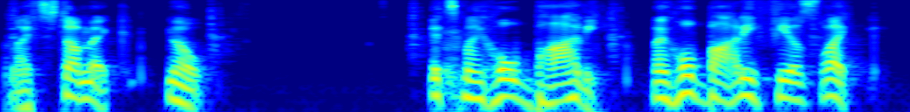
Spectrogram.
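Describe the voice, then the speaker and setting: A man voicing an anxious, halting man confessing a recurring nightmare in a horror audio story. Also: mid-range voice, animated, husky, no echo, voice pushed up. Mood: frightened, pleading. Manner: nervous, halting, stumbling over his words. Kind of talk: dramatized horror audio fiction.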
